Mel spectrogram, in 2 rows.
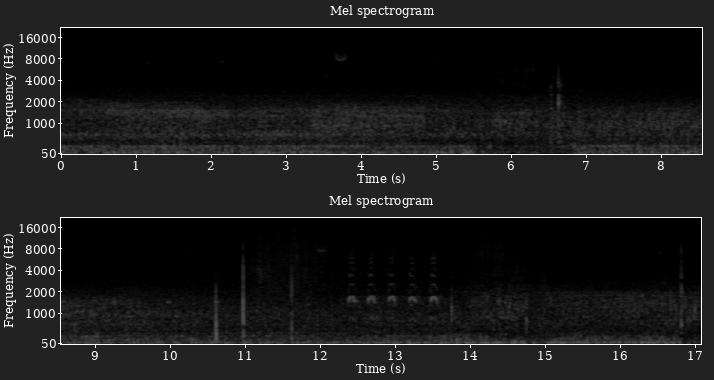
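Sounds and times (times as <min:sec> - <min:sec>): faint outdoor background: 0:00.0 - 0:17.0
bird calling: 0:05.8 - 0:14.7.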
